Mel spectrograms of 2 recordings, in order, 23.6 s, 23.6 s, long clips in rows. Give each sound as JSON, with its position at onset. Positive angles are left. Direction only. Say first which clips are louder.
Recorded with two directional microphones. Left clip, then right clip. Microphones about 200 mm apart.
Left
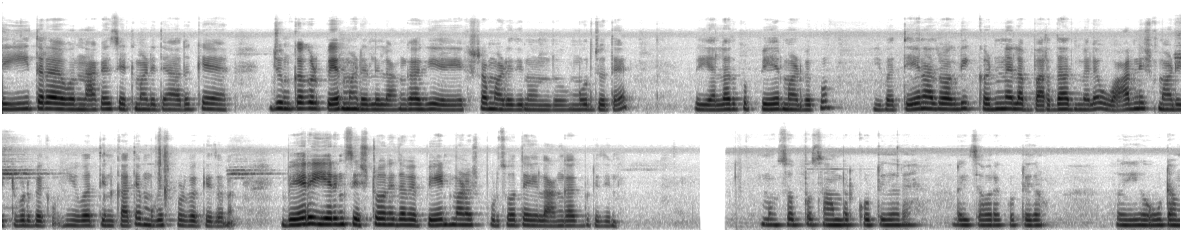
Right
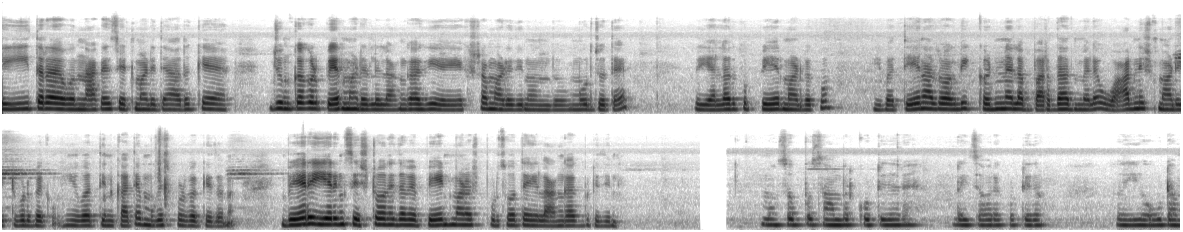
{"t": 0.0, "sound": "speech", "louder": "left 1 dB", "side_deg": 0}
{"t": 19.4, "sound": "speech", "louder": "left 1 dB", "side_deg": 20}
